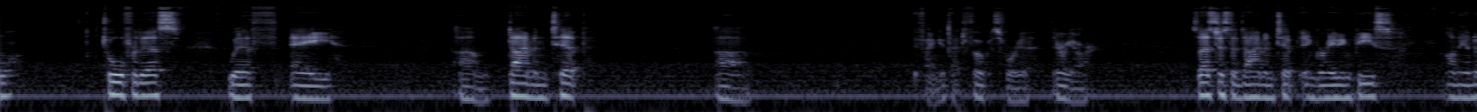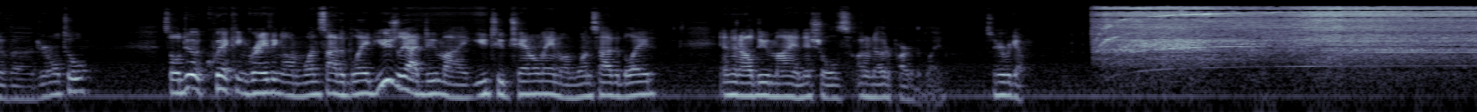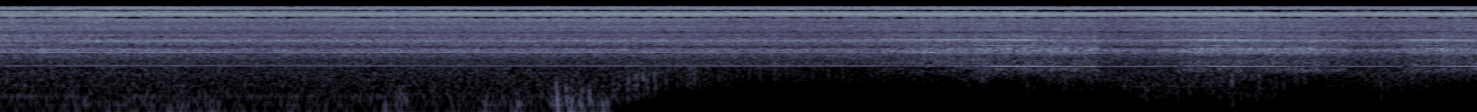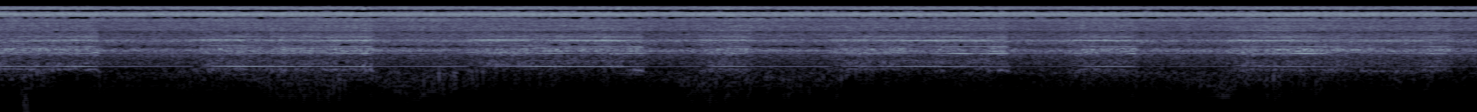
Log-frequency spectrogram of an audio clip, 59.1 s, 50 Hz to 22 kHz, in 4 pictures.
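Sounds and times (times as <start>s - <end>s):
rotary tool engraving steel: 25.7s - 59.0s.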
